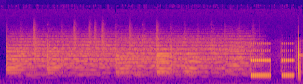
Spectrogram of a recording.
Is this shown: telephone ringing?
yes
